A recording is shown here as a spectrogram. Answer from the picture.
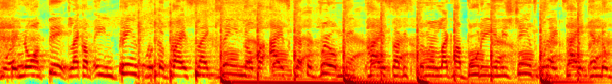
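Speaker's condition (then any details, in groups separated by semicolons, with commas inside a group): No condition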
